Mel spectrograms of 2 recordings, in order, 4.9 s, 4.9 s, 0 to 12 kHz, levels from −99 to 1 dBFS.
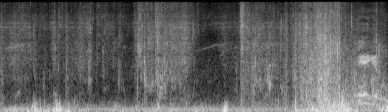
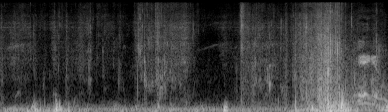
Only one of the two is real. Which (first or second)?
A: first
